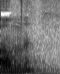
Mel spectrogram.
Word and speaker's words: Om: Il mantra Om, ad esempio, si basa su tre suoni fondamentali, A, U, M. Poi nella pronuncia complessiva la Aum viene in qualche modo sintetizzata in Om, ma in realtà si parla proprio di tre suoni ben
